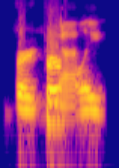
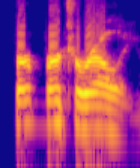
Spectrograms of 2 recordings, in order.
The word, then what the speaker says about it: Bertarelli: I'll just Uh, leave it at Bert, Bertinelli. Bertarelli, but close enough.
